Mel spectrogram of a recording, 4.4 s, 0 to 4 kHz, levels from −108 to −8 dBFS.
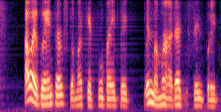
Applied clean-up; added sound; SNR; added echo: neural mask model DeepFilterNet 3.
